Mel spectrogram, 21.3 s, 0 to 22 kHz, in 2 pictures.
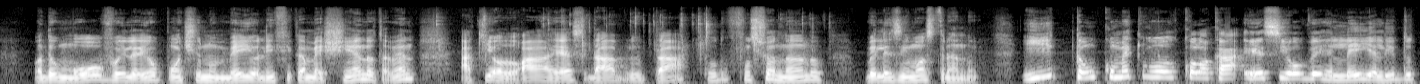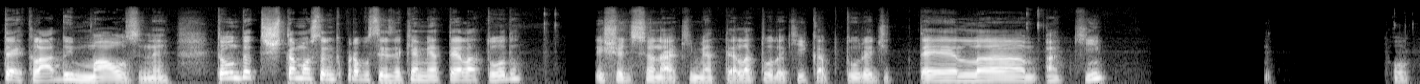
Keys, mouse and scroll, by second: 3.0-6.4 typing, 14.6 click, 18.2 click, 20.0-21.0 drag, 21.1 click.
